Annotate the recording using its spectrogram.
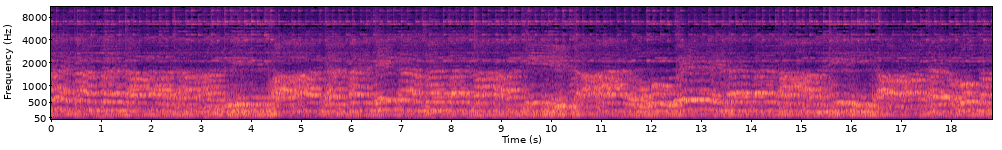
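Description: Group of voices singing a Hindu aarti hymn in chorus, in long repeating phrases.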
